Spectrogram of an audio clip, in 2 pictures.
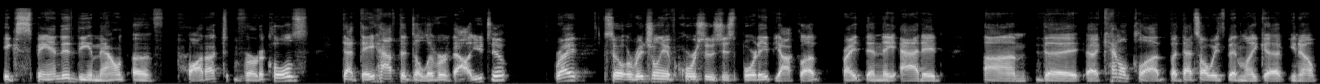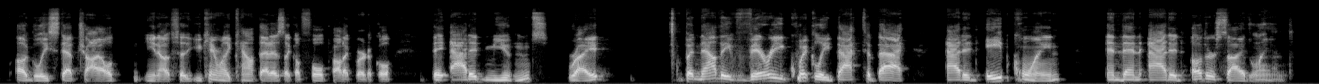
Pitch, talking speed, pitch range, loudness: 110 Hz, 180 wpm, 100-125 Hz, -15 LUFS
